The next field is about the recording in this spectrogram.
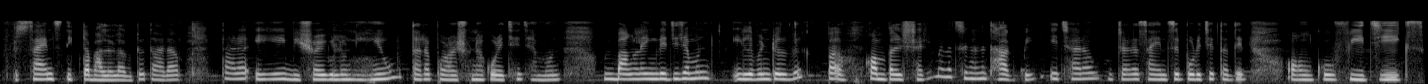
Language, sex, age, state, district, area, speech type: Bengali, female, 18-30, West Bengal, Bankura, urban, spontaneous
